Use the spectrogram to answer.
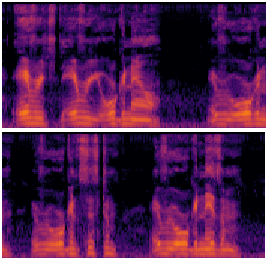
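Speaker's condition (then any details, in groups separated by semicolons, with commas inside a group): Brain injury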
